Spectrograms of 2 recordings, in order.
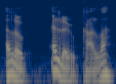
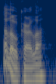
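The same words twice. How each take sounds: First: Put-on French-accented hello, dropping the H; bad French accent. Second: Said in the usual way. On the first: Streamer restarts the note from Jules, bad French accent. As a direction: try the greeting in a hammy French accent. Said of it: "Such a bad French accent". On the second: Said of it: "Oh, this is from Jules".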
